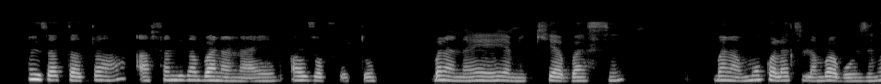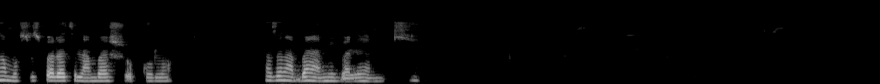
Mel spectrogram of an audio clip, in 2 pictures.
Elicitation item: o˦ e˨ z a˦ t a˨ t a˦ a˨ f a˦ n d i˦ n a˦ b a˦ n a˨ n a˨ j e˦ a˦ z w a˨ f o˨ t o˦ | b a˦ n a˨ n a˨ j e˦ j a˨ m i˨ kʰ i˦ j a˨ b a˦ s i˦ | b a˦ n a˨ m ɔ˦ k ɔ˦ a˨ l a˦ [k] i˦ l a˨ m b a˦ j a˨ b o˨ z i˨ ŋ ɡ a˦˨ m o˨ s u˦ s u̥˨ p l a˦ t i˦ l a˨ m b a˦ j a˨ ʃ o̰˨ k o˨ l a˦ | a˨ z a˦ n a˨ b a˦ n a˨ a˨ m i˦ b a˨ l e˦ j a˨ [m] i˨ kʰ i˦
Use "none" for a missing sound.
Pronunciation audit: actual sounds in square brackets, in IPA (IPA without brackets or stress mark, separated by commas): t, m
